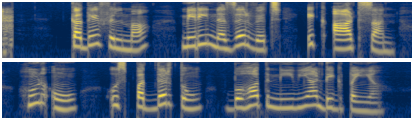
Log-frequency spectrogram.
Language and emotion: Punjabi, neutral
